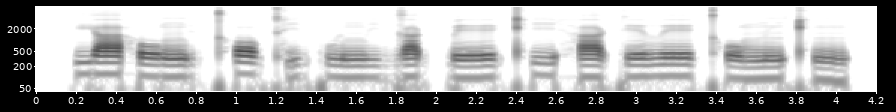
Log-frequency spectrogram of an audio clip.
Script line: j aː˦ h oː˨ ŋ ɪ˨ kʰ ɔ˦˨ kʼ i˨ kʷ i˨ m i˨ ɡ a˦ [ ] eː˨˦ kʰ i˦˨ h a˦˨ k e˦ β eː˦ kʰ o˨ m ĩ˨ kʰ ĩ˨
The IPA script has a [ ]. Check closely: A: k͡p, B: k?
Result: A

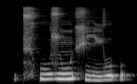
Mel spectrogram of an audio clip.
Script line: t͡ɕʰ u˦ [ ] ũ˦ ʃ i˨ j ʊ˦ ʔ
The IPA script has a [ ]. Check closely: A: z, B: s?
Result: A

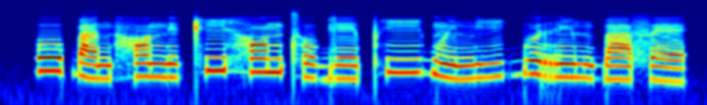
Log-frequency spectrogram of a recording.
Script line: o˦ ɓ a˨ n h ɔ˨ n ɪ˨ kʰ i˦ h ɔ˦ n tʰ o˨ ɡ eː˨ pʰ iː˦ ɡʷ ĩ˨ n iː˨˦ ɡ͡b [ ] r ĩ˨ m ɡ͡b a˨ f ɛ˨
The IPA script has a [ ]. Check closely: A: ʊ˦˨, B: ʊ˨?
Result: A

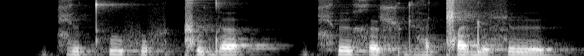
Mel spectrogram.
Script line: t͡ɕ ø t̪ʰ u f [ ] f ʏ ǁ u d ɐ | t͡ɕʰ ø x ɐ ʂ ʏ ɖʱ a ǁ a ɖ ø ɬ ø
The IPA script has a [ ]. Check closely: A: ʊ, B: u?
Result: A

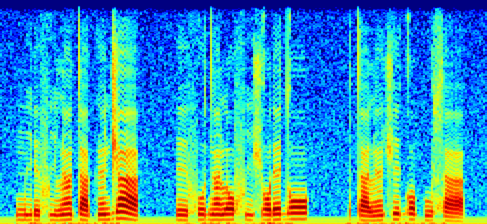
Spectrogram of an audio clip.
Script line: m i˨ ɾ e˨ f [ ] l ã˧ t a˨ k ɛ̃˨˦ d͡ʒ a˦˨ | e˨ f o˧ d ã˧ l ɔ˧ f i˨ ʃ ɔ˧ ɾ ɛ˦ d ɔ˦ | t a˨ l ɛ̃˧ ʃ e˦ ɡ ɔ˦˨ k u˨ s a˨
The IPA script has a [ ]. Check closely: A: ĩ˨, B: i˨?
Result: B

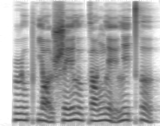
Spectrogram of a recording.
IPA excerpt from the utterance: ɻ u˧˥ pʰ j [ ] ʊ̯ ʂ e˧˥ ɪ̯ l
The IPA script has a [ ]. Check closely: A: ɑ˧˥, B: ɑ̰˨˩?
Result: B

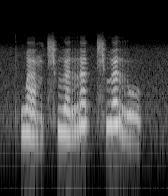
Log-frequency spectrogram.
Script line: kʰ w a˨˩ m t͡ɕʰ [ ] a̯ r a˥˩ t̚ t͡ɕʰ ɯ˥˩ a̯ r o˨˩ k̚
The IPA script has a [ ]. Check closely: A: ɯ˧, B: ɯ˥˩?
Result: A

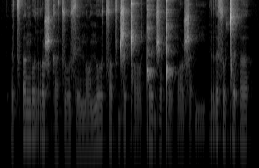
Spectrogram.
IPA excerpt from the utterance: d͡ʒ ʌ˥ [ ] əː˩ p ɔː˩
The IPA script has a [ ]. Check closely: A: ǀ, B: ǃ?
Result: B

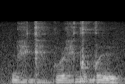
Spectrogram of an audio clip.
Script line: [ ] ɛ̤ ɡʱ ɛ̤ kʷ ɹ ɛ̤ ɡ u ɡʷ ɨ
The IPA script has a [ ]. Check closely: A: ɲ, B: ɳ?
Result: B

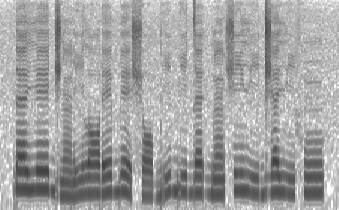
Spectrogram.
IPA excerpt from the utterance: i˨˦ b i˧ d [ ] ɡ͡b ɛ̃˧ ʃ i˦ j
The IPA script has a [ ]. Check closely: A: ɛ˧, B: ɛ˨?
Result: A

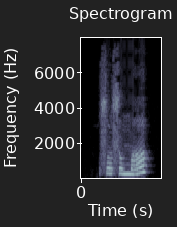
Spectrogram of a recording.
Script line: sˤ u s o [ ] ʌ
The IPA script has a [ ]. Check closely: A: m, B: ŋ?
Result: A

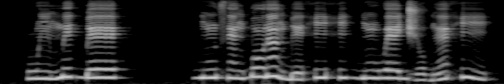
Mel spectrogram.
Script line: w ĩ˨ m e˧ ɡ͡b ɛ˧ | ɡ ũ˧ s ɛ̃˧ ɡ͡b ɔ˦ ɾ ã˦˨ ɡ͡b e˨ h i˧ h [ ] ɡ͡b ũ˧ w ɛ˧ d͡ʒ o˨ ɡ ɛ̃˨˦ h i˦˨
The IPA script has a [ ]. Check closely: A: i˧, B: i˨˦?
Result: A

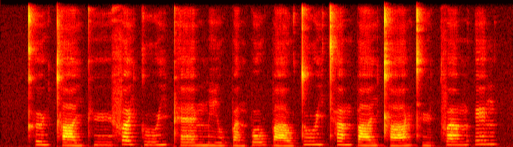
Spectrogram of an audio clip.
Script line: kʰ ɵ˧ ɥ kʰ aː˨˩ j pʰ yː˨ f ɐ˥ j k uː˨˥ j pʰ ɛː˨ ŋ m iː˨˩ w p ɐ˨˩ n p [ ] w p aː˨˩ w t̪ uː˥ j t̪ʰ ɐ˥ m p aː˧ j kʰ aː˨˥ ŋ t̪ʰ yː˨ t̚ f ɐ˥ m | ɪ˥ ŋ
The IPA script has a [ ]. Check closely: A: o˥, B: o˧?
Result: B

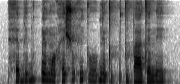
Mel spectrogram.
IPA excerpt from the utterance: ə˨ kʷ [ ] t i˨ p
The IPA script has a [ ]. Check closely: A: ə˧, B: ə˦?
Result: A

